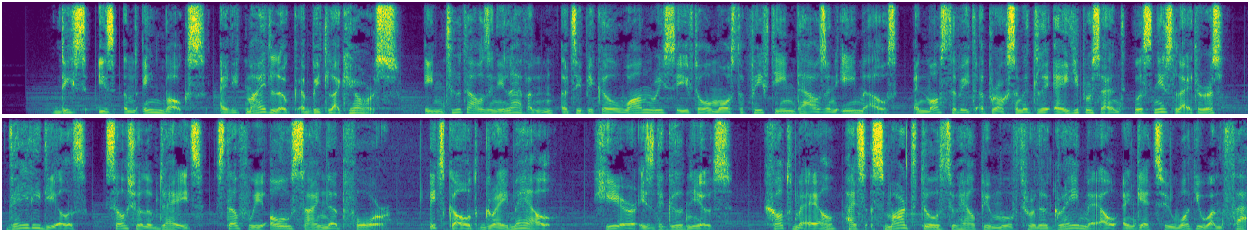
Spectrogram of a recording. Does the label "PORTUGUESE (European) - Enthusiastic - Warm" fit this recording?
No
